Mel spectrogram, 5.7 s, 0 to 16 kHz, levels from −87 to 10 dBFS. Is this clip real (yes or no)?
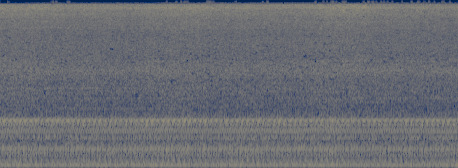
yes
